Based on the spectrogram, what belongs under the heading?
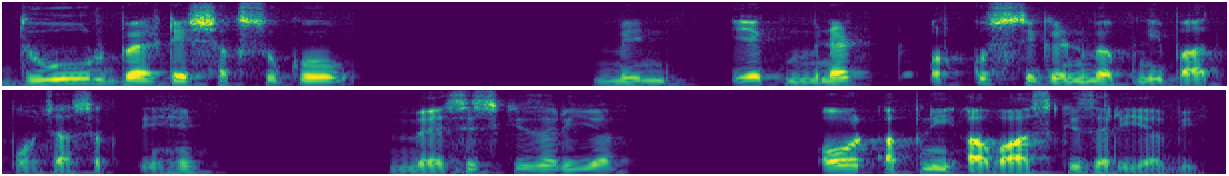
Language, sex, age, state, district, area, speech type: Urdu, male, 18-30, Uttar Pradesh, Ghaziabad, urban, spontaneous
